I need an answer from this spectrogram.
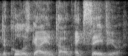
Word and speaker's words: Xavier: And one of the girls was dating the coolest guy in town, Xavier, that's how you pronounce it in Holland.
